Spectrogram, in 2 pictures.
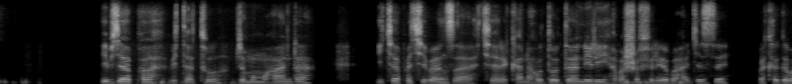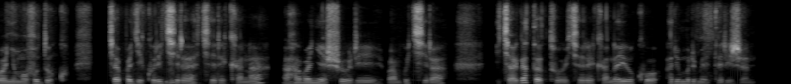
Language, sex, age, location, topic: Kinyarwanda, male, 25-35, Kigali, government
